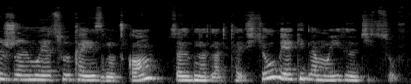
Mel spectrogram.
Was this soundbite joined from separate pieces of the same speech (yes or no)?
yes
